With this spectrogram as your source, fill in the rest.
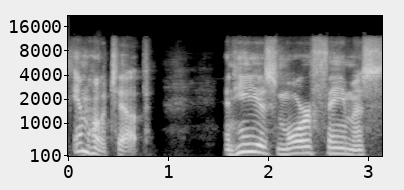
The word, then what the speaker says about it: Imhotep: it in hieroglyphics but how it's been pronounced uh traditionally is imhotep and he is more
